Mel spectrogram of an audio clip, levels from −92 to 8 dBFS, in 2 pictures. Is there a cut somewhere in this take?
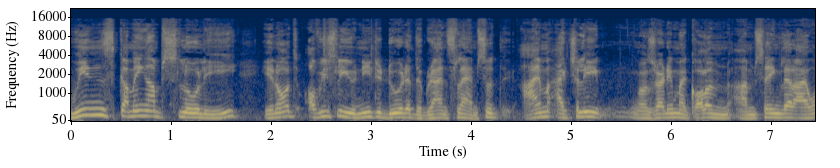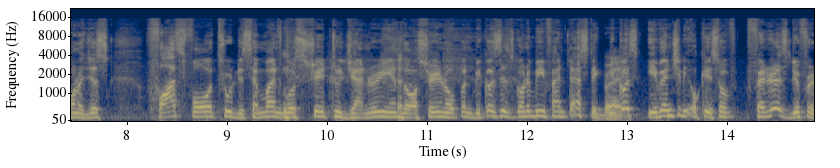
no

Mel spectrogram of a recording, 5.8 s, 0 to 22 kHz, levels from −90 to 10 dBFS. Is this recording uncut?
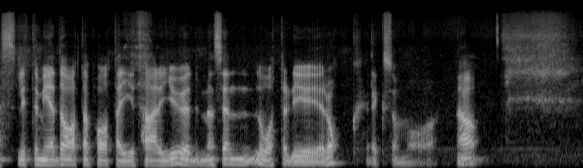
yes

